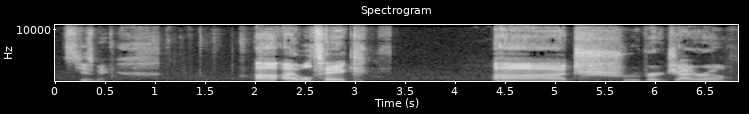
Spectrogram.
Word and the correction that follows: Gyro: It's pronounced Euro. – Oh, it's Euro? – Yes.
